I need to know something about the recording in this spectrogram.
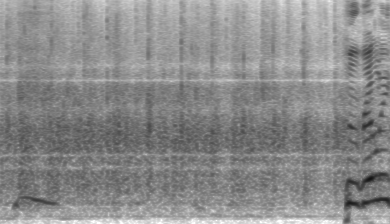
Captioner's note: audience clapping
